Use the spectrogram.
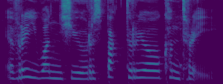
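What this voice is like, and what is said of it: African-accented English, heavier stress. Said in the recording (Chinese): “如果你像是一些非洲语系的国家，它可能就有更重强调”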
